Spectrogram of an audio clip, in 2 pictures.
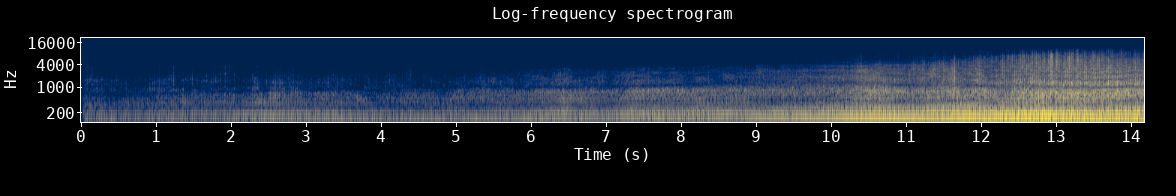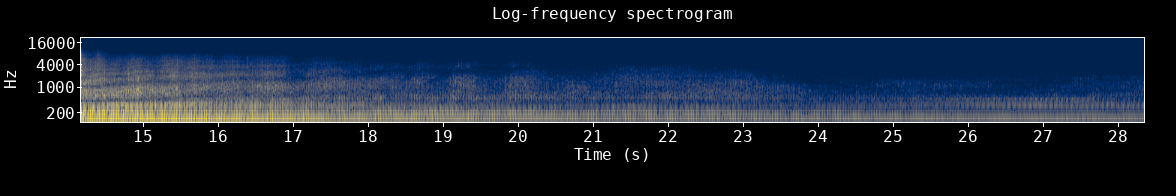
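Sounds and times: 
CA-28 Ceres aircraft passing: 0.0 - 28.3.

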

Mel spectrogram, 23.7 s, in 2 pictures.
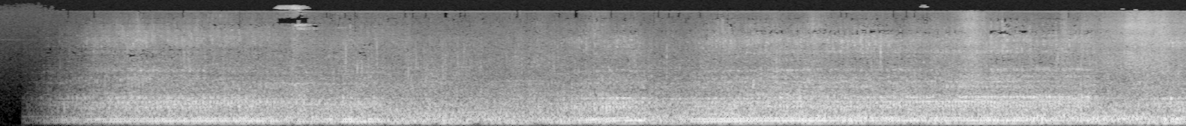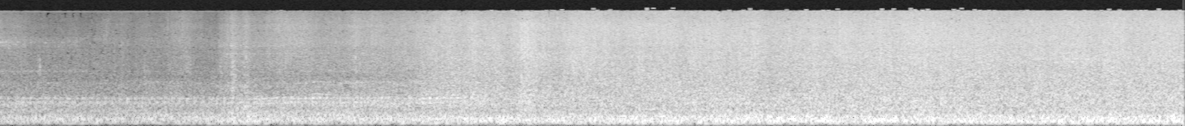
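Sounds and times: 
Istanbul ferry engine running: 0.5 - 23.6
ship's siren: 9.7 - 17.3.

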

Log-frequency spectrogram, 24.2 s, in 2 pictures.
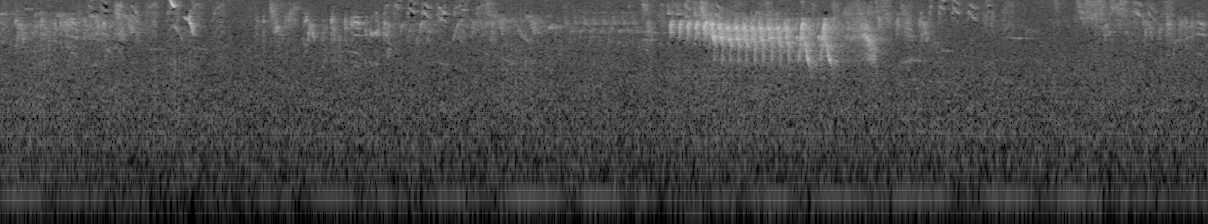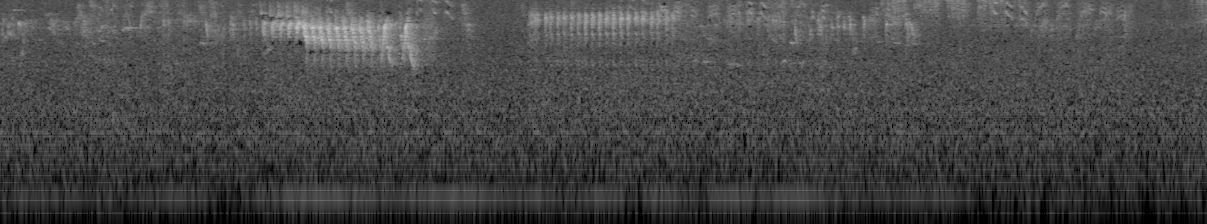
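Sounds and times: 
chaffinch song on the Lassithi plateau in Greece: 0.0 - 23.4.

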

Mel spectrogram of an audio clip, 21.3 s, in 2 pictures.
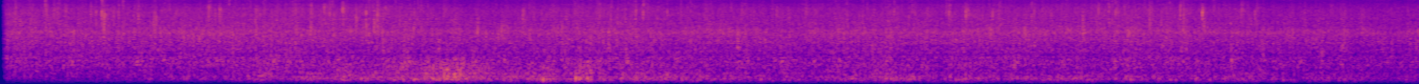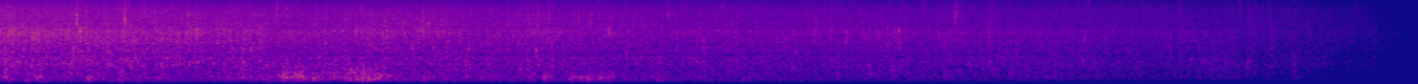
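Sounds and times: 
heavy rain: 0.0 - 21.0
thunder: 1.8 - 9.2.

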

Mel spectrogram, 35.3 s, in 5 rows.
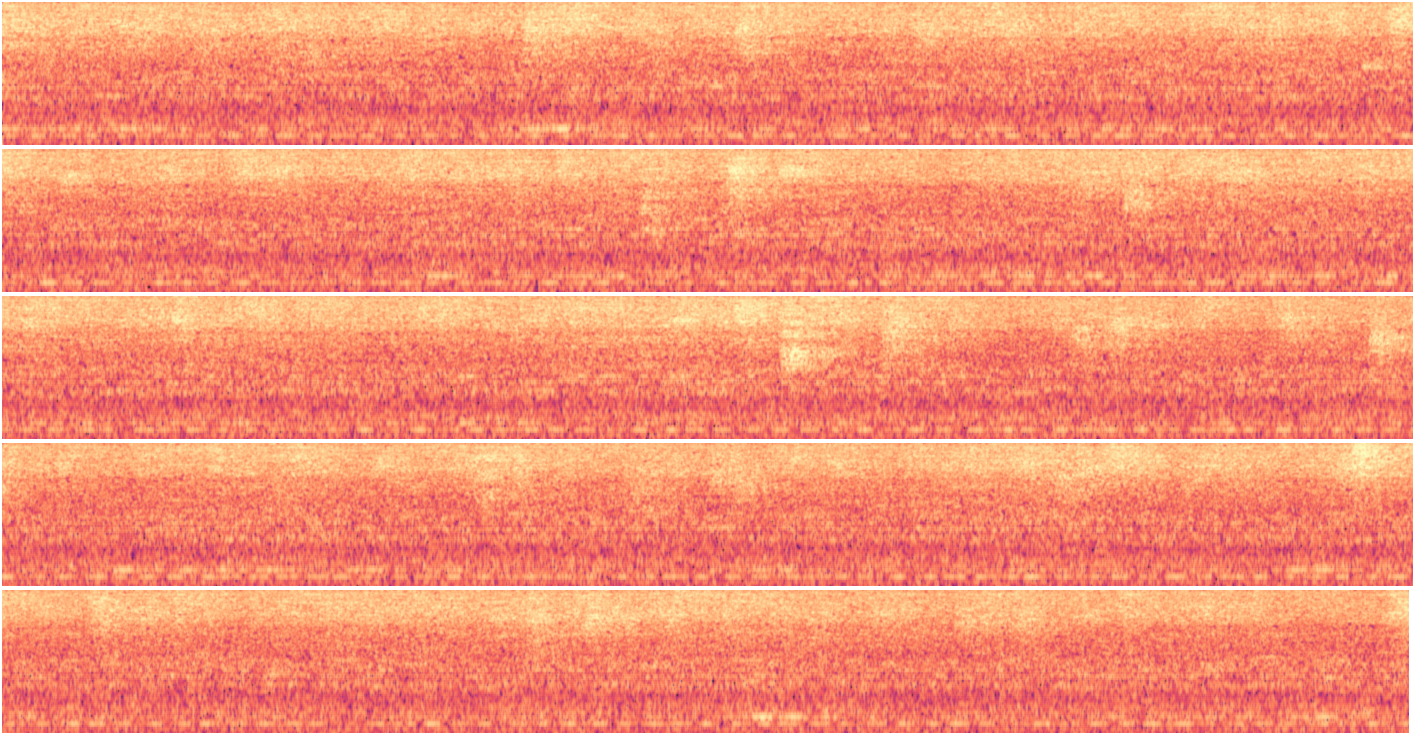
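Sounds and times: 
locker room shower running: 0.0 - 35.2.

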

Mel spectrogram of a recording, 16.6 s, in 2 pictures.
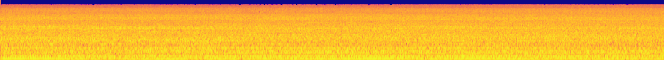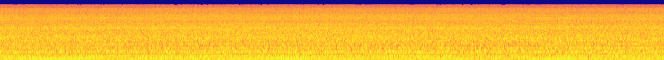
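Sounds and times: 
aircraft fuel truck idling: 0.0 - 16.5.

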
